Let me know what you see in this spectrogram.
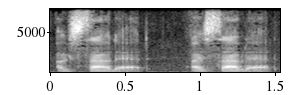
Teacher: Cái chữ t này mình biến thành chữ d tiếng Việt nhẹ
